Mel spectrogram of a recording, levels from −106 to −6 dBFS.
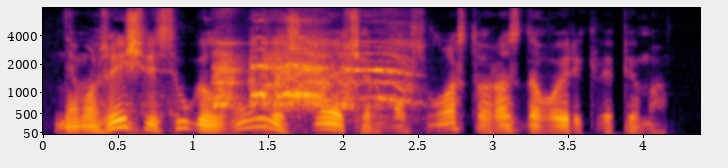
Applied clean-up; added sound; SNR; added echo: none; Chicken, rooster; 1 dB; none.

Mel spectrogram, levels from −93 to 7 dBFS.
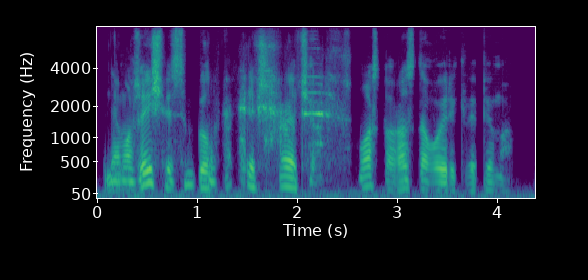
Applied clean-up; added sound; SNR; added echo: neural diffusion model UNIVERSE++.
